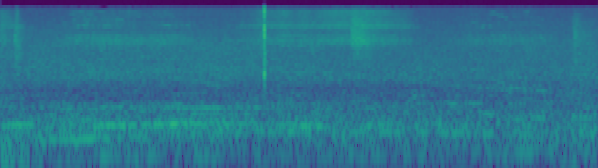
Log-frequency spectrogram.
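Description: Road traffic: a car engine running nearby in a steady low rumble, with one sharp click about halfway through.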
